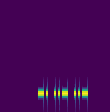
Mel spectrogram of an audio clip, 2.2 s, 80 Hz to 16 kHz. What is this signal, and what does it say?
Morse code, heard as a keyed tone, about 30 wpm, 700 Hz. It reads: NUU
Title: All Cut Numbers - 3-Digit 30wpm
